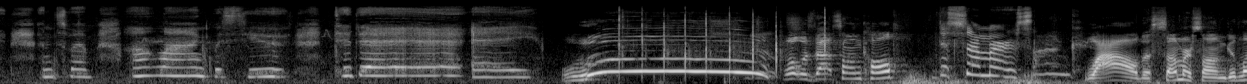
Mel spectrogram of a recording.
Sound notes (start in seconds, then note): 5.7 wooing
